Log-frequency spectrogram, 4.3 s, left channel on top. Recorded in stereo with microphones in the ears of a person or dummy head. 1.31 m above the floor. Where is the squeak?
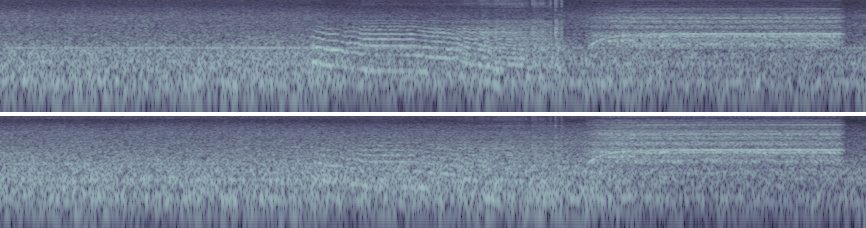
20° left (ahead or behind).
